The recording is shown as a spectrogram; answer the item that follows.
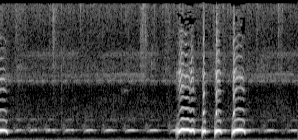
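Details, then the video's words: Soft, quiet coos from a local zebra dove repeat steadily, then four loud, rich cooing notes burst out near the end. Kept as a tutor song to get pet doves singing. "Masteran perkutut lokal gacoran, pancing dengan suara ini agar perkutut jadi gacor"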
